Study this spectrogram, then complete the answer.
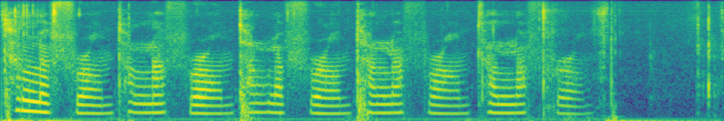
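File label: "telephone", spoken word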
